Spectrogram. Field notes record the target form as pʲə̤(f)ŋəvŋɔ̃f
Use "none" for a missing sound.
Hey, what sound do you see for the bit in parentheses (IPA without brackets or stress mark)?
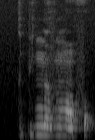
none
